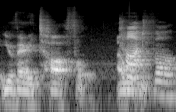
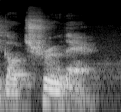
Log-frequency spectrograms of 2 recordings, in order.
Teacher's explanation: We either say duh instead of TH or tuh.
